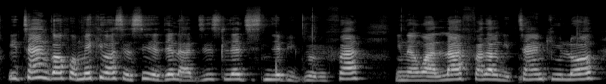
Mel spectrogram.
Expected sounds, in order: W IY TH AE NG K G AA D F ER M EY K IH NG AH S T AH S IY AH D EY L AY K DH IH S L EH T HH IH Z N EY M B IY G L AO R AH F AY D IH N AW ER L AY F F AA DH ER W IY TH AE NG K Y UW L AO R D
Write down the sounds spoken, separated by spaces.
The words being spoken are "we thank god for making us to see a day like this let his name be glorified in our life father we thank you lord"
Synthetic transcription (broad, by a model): W IY T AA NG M G AA D F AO M EY K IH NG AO S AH S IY AH D EY L AY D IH S L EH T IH S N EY B IY G L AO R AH F AY IH N AW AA L AY F F AA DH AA W IY T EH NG K Y UW L AO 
